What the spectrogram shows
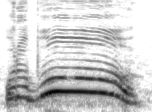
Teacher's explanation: Urubu, se você chamar também, o bu é a sílaba tônica.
